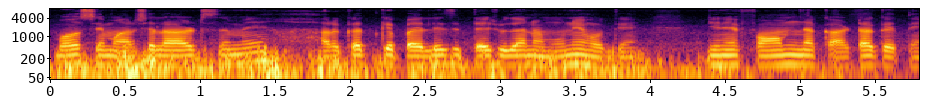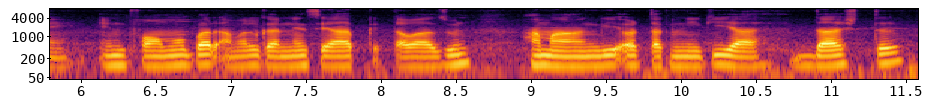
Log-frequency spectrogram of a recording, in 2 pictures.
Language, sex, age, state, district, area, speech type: Urdu, male, 45-60, Maharashtra, Nashik, urban, spontaneous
